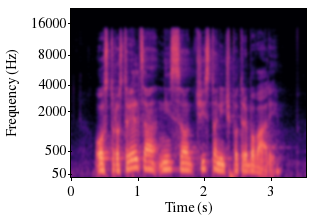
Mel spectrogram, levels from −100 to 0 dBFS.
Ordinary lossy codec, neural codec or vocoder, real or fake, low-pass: none; none; real; 14.4 kHz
